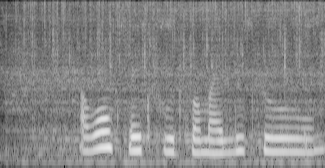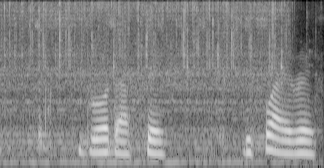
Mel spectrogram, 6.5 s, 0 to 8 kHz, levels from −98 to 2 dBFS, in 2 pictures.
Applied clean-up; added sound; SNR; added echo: none; Sink (filling or washing) / Water tap, faucet; 9 dB; none.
